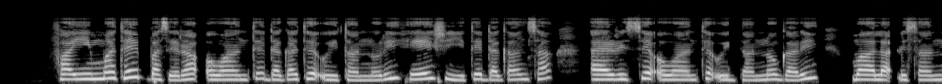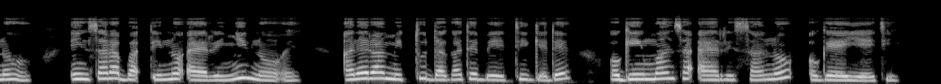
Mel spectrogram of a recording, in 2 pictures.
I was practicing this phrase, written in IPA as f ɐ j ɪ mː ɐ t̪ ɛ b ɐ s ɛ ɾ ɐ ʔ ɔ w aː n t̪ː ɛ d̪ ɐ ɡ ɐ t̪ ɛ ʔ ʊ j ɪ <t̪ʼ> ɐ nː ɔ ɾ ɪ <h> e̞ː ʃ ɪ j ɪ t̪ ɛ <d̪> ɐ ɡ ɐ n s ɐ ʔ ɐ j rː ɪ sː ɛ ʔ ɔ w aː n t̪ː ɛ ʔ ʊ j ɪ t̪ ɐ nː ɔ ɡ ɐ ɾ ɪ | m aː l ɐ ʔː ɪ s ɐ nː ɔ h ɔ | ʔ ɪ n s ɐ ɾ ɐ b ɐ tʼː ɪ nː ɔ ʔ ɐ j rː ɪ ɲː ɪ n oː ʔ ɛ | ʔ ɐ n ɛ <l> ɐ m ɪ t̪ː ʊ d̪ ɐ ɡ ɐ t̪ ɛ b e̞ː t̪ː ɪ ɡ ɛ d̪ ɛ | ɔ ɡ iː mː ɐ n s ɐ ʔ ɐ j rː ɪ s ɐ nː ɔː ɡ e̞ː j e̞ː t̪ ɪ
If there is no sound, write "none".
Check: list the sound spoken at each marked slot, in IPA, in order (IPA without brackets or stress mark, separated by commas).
t̪, h, d̪, ɾ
